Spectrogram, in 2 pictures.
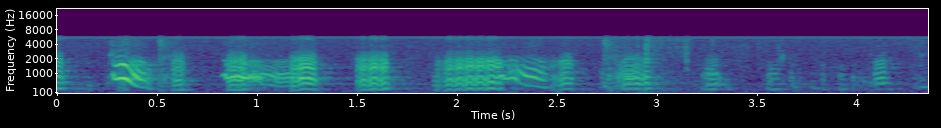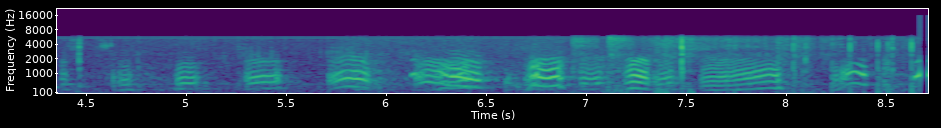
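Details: Week-old fawn Anatolian Shepherd Dog puppies with closed eyes, newly finding their voices, make a busy chorus of warbling whines, short nasal yelps and soft grunts, bursts coming every second or so.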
